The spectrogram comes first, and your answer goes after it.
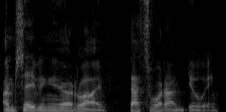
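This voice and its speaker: A man's voice: fairly low pitch, moderate pace, a bit bright, lightly acted. A man playing an anxious, overprotective alien crewmate in an audio roleplay, speaking formally and earnestly in a fretful, easily flustered way. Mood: nervous, determined. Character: anxious, paranoid male alien crewmate fussing over human. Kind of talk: ASMR roleplay audio drama.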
